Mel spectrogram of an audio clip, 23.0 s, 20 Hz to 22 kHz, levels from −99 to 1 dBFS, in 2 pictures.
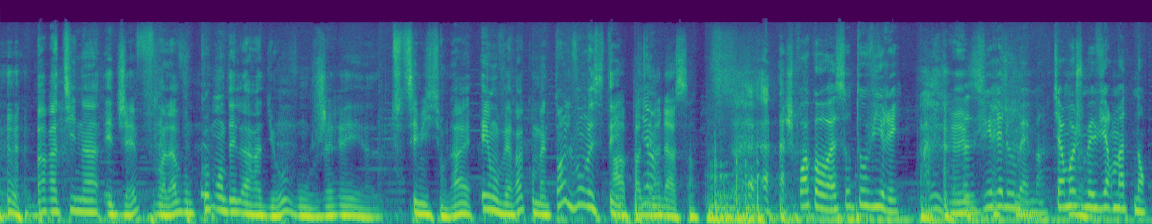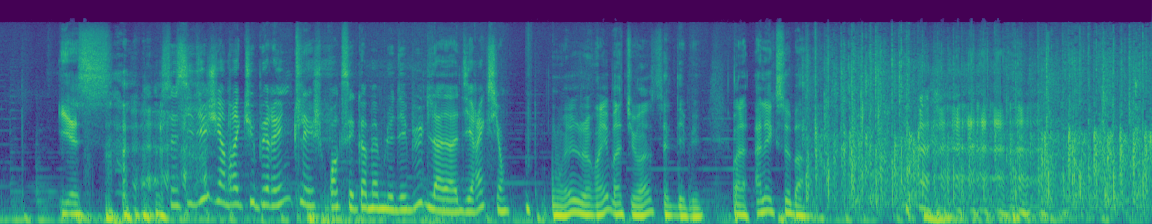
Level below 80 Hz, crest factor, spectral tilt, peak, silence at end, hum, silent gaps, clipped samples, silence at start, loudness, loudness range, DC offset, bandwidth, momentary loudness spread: -30 dBFS; 10 dB; -5 dB/octave; -8 dBFS; 0 s; none; none; under 0.1%; 0 s; -18 LUFS; 2 LU; under 0.1%; 15.5 kHz; 4 LU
